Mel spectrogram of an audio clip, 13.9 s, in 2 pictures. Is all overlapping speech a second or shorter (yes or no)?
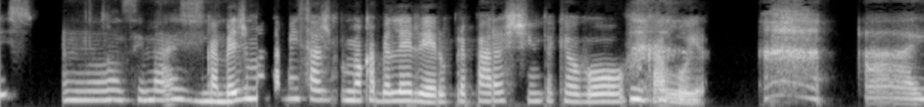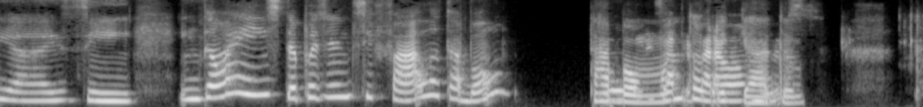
no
